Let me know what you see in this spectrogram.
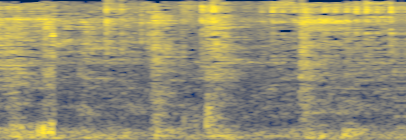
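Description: A passenger train rolling along the track, heard from on board: a steady low rumble with faint, irregular clicks from the wheels on the rails.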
